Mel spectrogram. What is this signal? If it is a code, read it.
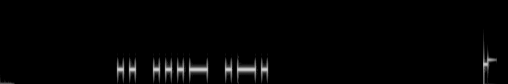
Morse code, heard as a keyed tone, about 20 wpm, 700 Hz. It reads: IVR
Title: USA Call Sign Postfixes - 3 Letters 20wpm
